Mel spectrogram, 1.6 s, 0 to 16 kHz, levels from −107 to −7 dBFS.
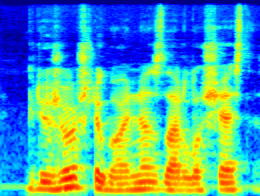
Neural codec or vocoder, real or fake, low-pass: none; real; 14.4 kHz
